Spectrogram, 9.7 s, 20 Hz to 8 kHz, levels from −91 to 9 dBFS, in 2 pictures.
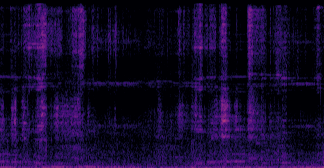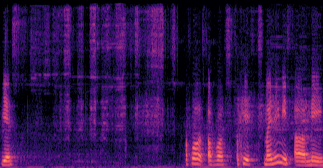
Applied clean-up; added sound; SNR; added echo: neural separator model SepFormer DNS4.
